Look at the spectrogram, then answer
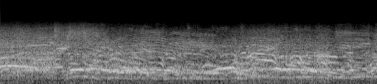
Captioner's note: soldiers clamor for food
